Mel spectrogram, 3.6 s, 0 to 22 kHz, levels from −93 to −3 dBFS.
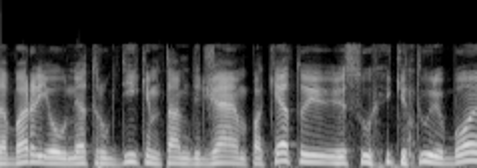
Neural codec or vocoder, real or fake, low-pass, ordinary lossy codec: none; real; 7.2 kHz; AAC, 64 kbps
